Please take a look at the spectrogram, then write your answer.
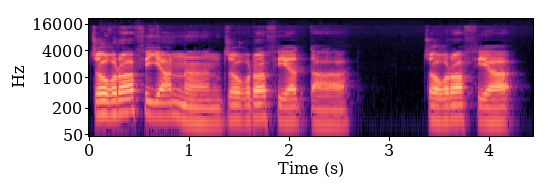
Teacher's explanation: coğrafiya sözündə vurğu ikinci hecəyə düşür və biz ona hansı şəkilçini artırırıq, yenə də alınma söz olduğuna görə vurğu öz yerində stabil qalacaq.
